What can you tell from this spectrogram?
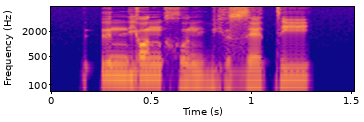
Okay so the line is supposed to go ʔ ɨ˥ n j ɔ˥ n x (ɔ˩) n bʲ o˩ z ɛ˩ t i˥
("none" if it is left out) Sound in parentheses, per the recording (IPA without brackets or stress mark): o˩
